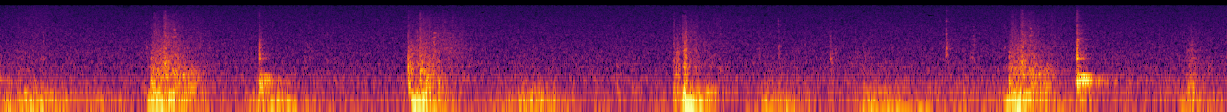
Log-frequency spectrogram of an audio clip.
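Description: Heavy armoured footsteps thud on metal and stone.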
